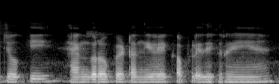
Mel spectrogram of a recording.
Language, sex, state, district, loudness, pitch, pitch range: Hindi, male, Uttar Pradesh, Shamli, -19 LUFS, 120 Hz, 115-120 Hz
